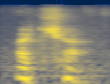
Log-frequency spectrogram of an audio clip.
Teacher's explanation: یہ چا کی آواز دو بار آ رہی ہے. ایک بار آدھا چا پھر دوبارہ پورا چا، اس لیے یہاں چے پر تشدید ہے.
